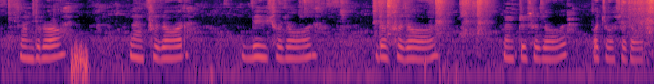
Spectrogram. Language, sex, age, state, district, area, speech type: Urdu, female, 45-60, Delhi, Central Delhi, urban, spontaneous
